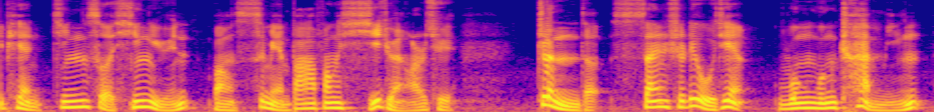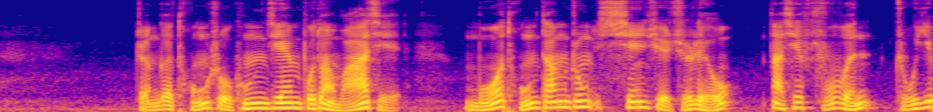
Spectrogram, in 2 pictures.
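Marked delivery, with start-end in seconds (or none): none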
